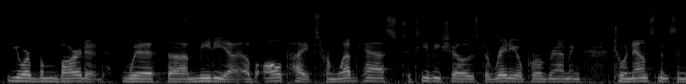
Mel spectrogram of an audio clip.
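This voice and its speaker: A man who works as a voice actor and college instructor, answering interview questions in a relaxed way, with a young-sounding voice and many fillers and restarts. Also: a little high.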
